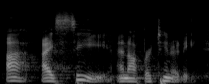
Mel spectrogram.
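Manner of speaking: a crafty fox murmuring to himself; the hungry fox sees his chance, low and soft; scheming fox. Acted.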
